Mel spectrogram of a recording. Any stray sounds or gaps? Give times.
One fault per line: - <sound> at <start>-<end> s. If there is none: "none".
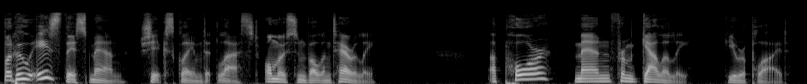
none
